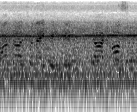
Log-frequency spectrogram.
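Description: Gondola lift station machinery running with a steady low hum and a constant high-pitched whine as a cabin moves around the terminal's return loop.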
